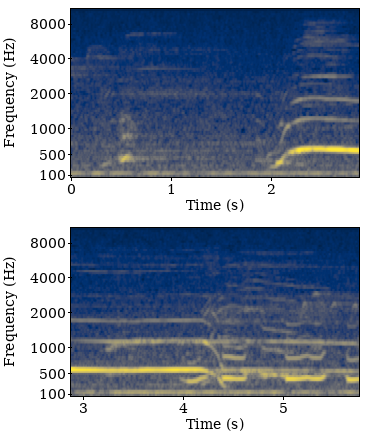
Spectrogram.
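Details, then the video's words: Gray wolves at the bottom of Grouse Mountain howl with long, steady, drawn-out tones, several voices overlapping and wavering near the end, set off by a car alarm. "Wolves howling at bottom of grouse mountain"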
